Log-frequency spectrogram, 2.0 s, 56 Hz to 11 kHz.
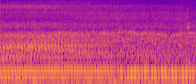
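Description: A Honda Rebel 500 motorcycle engine drones steadily while riding, a loud, close, low rumble that holds constant with slight wavering and no talk.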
